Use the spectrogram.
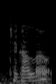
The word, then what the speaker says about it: Tagalog: Tagalo. I think that G might be silent at the end. Yeah, Tagalo. Yes, good. I had it right. Um, so we have a pooa. The final G is silent.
